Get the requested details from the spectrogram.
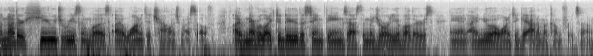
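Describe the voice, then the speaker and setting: Barely pausing, a man with a West Coast accent talks at a very fast pace in a medium pitch with ordinary pitch variation. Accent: American English, US West Coast. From US Pacific Northwest, Seattle. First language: Japanese. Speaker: vlogger. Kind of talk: reading aloud. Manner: read from script.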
